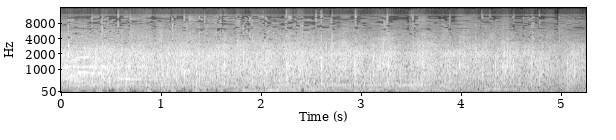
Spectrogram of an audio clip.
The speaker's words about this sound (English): Excuse me, before I do that, a full body round of applause for yourselves for being here this evening. Thank you so much for coming out and joining us.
